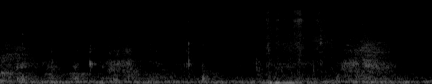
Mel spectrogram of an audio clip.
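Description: Faint chewing of a mouthful of breaded fried chicken sandwich, with soft, irregular mouth clicks and a slightly louder moment a little past halfway.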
